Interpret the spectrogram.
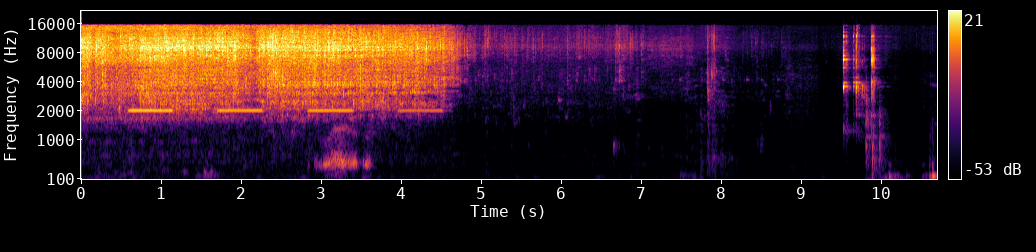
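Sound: hot water running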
